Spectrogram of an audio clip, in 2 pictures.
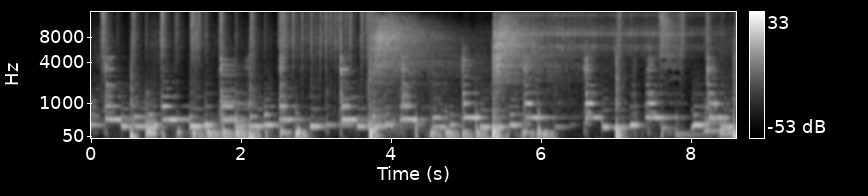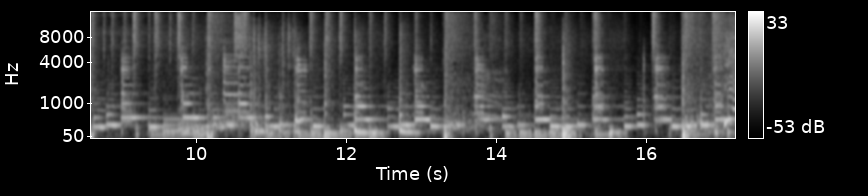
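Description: Live band playing an instrumental passage: drum kit with snare, bass drum and cymbals, electric guitar, bass guitar and electric keyboard, with cymbal crashes a few seconds in.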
